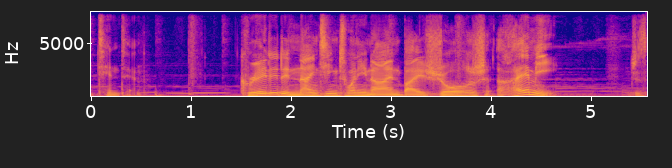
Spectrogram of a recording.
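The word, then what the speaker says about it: Georges Remi: Created in 1929 by Gor Remy, which is how it's pronounced properly, better known as Tintin or Tan became a worldwide star.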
